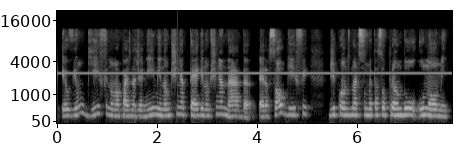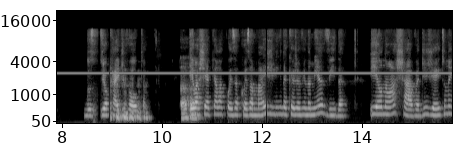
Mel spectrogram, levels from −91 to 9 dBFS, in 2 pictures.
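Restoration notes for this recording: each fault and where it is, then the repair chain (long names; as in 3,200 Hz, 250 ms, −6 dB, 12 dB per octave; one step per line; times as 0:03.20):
whistle 2,600 Hz −34 dBFS
0:02.40: click −20 dBFS
0:08.93–0:08.95: drop-out 19 ms
0:12.07–0:12.09: drop-out 23 ms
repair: click removal
notch filter 2,600 Hz, Q 30
repair the gap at 0:08.93, 19 ms
repair the gap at 0:12.07, 23 ms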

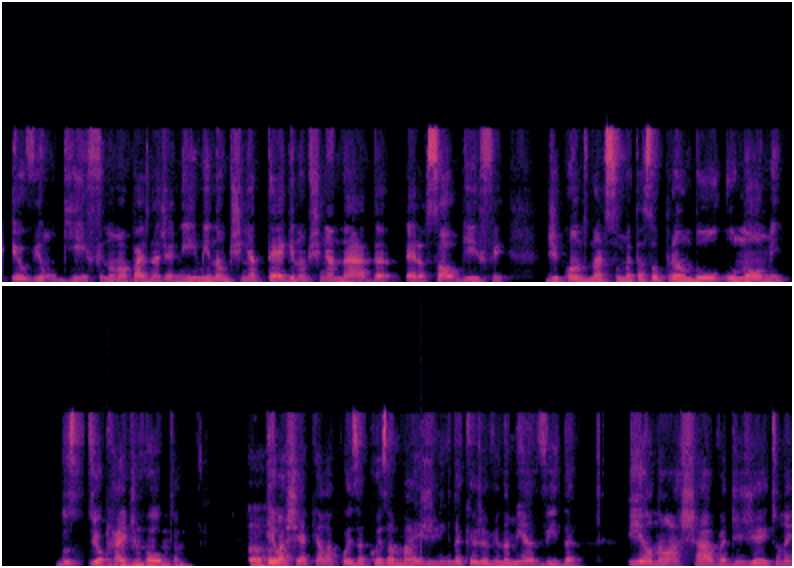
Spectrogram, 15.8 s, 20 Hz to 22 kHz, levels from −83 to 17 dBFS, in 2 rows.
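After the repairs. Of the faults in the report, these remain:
none of them is left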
